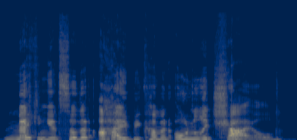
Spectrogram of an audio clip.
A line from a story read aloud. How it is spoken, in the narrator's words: Azula cackles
